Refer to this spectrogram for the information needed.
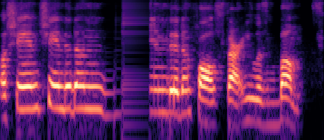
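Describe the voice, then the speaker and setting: A woman on a sports panel, telling stories in a lively way and laughing often. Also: a little high, a little slow, highs cut off, soft background music. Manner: animated storyteller, laughs often. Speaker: panel guest. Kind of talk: casual sports panel chat.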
